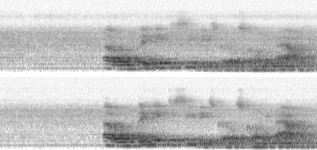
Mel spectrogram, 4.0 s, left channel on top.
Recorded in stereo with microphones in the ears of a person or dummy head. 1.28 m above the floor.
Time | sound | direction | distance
1.3 | a woman speaking | 80° right | 8.5 m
